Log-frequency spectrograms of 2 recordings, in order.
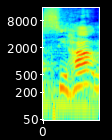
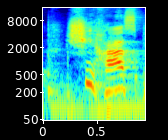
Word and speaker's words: Shiraz: Cabernet Sauvignon, Merlot, Shiraz, é a Sirá, mas eles preferem a pronúncia inglesa, então fica Shiraz, mas é a mesma uva, tá?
